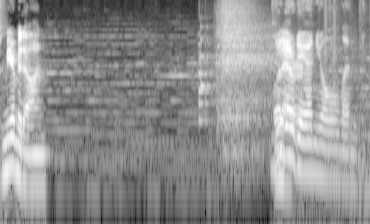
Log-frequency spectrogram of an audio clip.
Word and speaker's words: Myrmidon: Robin should be able to take out the Mithrodon, and then Crom can start It working doesn't even say on Mithrodon, it the- says Myrmidon.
